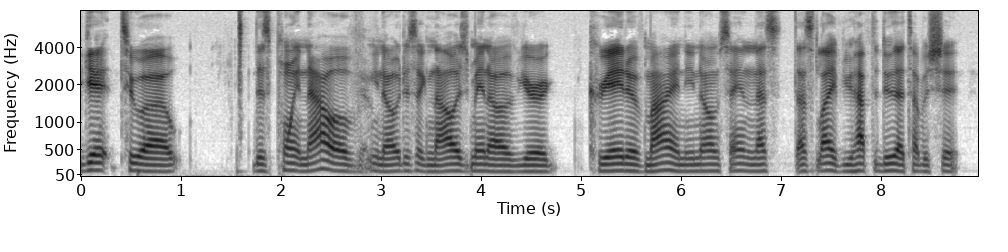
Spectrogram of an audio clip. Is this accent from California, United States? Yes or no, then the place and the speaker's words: no; Cleveland, Ohio, United States; I'm a kid from Cleveland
